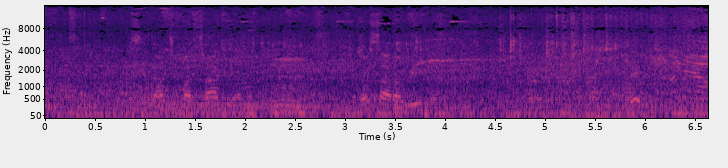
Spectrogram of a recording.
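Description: A crowd of pedestrians chatters on a busy street outdoors.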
